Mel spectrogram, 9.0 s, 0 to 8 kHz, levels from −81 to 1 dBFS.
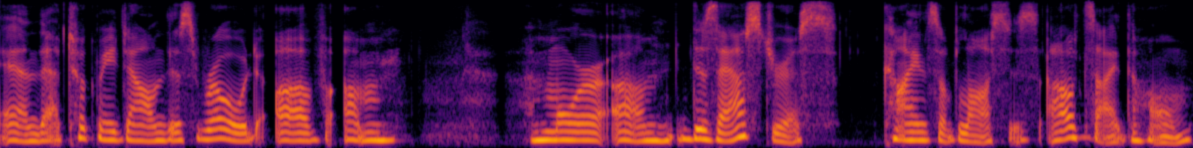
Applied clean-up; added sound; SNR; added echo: none; none; none; none.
